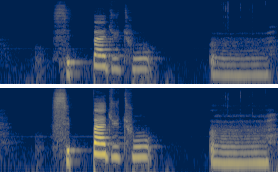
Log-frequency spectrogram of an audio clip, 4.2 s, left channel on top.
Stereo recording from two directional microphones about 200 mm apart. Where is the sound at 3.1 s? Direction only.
50° right (ahead or behind).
